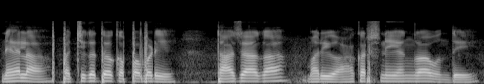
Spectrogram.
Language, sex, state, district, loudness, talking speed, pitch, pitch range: Telugu, male, Telangana, Hyderabad, -18 LUFS, 85 wpm, 135 Hz, 125-145 Hz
